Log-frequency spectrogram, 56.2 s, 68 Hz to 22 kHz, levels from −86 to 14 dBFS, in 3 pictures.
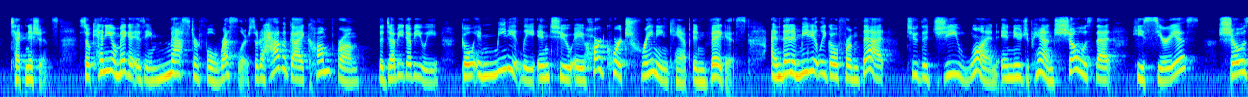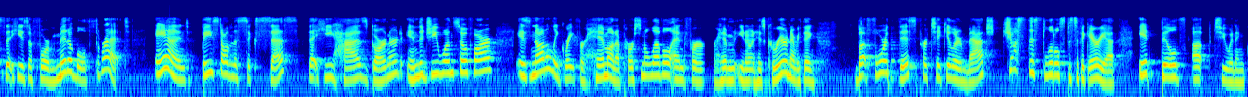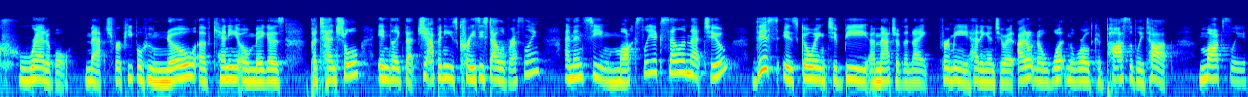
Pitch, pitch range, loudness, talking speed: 215 Hz, 190-260 Hz, -27 LUFS, 160 wpm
